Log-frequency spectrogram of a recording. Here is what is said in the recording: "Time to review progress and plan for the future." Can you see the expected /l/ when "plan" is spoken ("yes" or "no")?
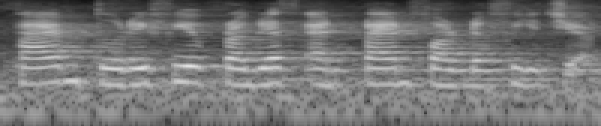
yes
